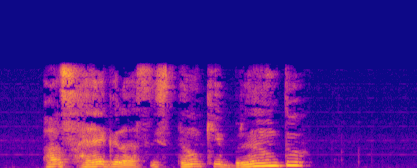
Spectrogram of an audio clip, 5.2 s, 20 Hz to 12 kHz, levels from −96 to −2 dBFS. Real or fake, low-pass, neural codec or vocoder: real; 7.2 kHz; none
